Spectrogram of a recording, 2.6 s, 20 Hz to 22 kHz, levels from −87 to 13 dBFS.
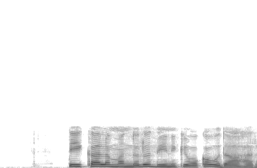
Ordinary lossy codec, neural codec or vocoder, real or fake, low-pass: AAC, 32 kbps; none; real; 5.4 kHz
